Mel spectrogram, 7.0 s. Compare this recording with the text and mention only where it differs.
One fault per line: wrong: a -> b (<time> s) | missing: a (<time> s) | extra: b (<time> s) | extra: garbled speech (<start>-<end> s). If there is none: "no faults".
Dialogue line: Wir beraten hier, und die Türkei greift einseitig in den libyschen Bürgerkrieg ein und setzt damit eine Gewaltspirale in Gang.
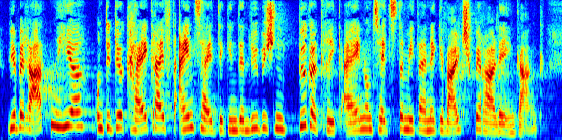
no faults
